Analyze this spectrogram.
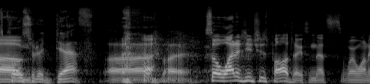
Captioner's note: laugh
